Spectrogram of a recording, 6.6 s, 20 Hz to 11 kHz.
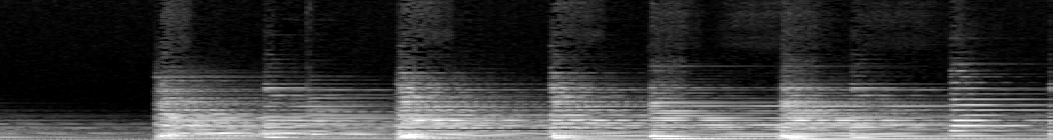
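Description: Sampled 1879 Guild & Sons square grand piano (the Piano Noir virtual instrument) playing a slow run of chords. A sustained chord fades over the first second, then new chords follow roughly once a second, each left ringing with the square grand's soft, aged tone.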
